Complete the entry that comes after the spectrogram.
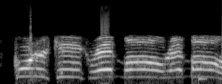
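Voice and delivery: put-on very high, stretched-out, drawn-out screaming. Retelling how he screamed at her during the game, imitating someone screaming. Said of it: "he's screaming at her".

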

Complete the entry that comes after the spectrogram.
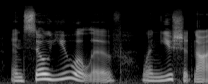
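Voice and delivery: ordinary delivery

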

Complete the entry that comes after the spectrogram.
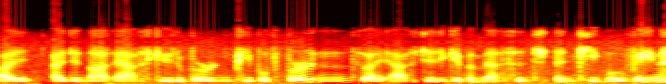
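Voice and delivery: ordinary talk

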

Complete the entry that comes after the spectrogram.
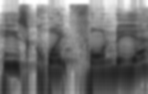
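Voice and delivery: high, mock British accent. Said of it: "that was a U K accent".

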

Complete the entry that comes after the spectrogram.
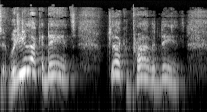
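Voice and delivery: very high, put-on flirty come-on voice. Retelling what a woman said to him in a booth, in a put-on voice. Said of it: "Put on a voice".

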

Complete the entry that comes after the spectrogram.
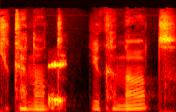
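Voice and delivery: failed put-on French accent. Joking about how Monaco would respond, in a bad French accent. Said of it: "That's not a French accent".

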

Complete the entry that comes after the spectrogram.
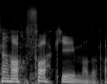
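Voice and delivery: breezy, light, teasing joking tone. Imagining how he could have said it, in a put-on light joking tone. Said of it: "He could have said it in a joking way".

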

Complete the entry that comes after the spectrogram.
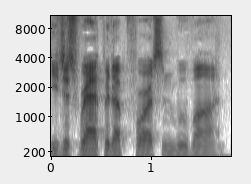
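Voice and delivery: ordinary talk

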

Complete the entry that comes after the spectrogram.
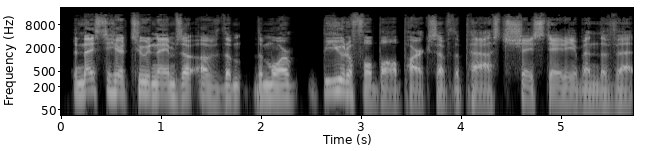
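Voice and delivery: sarcastic tone. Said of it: "I'm being sarcastic".

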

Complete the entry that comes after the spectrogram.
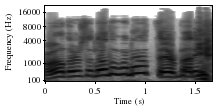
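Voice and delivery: high, wide-swinging sarcasm.

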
